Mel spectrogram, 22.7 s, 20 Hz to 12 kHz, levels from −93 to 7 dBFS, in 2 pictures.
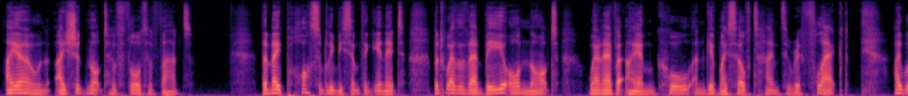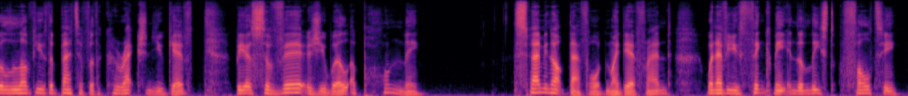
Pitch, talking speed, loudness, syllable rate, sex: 110 Hz, 175 wpm, -23 LUFS, 5.0 syllables/s, male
